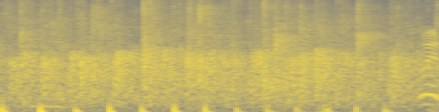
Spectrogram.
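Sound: audience applause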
